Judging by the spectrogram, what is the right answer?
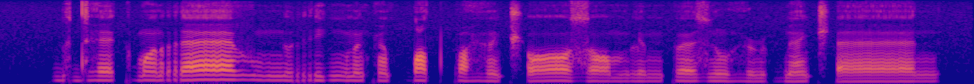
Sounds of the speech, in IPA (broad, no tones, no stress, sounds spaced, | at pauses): ɡ ɵ d ɦ ɛː k ɓ ɔ̃ r æː v u m n u r i ŋ͡m œ̃ k ĩ tˤ ɗ ɵ tˤ p ø ɦ œ̃ t͡ʃʼ ɔː z ɔː m l ø m p œ z ũ ɦ ø ɳ y ɡ͡b æ̃ t͡ʃʼ æː n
